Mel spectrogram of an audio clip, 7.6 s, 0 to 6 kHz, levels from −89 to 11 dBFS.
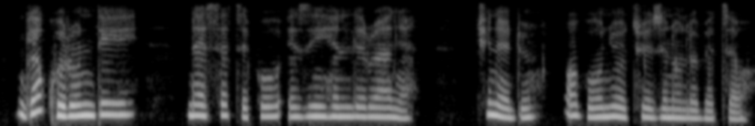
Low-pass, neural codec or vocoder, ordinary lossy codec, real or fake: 5.4 kHz; none; none; real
